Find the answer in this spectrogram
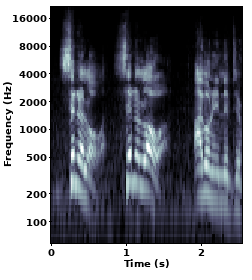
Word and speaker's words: Sinaloa: made him tourism Ambassador for the state of sonola how do you say that Sinaloa Sinaloa Sinaloa I've only lived here for three or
